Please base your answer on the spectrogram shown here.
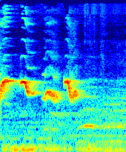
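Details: Captive Red-billed leiothrix whistling a rapid string of rich, rolling notes that dip and rise, fading after under a second over a faint low background hum.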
